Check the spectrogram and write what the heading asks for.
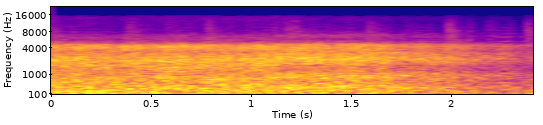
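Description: Flood-swollen mountain river rushing over rocks: a loud, steady rush of fast-flowing water.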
